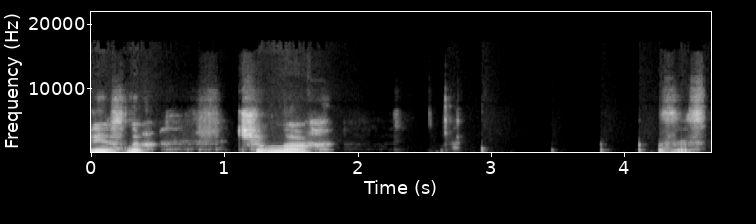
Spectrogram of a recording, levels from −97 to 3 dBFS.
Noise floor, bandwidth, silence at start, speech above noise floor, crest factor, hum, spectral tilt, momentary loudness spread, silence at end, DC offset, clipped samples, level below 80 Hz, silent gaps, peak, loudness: -76 dBFS; 12.5 kHz; 0 s; 58 dB; 22 dB; none; -4 dB/octave; 26 LU; 0.05 s; under 0.1%; under 0.1%; -48 dBFS; none; 0 dBFS; -19 LUFS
